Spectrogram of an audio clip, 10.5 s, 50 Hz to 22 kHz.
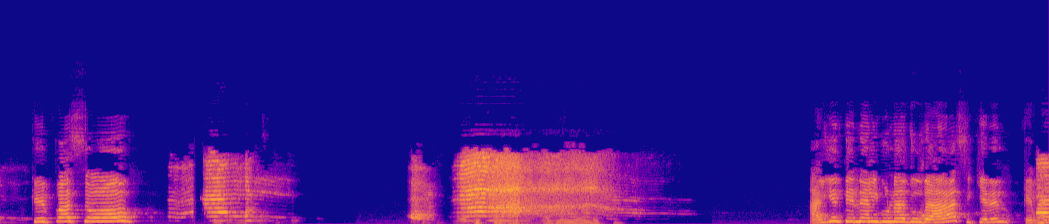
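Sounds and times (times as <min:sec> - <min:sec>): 
speech: 0:00.3 - 0:01.4, 0:08.2 - 0:10.4
baby crying: 0:01.7 - 0:03.0, 0:04.1 - 0:07.0, 0:10.3 - 0:10.4.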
